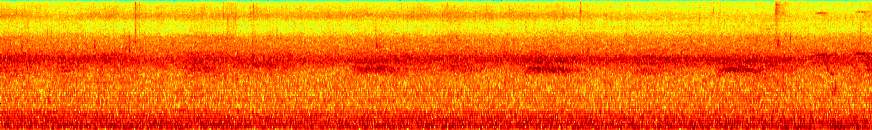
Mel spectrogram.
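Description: Heavy rain falling steadily on wet paving and grass, an even hiss with no breaks.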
